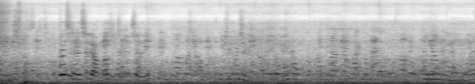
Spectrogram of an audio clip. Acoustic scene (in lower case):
bus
